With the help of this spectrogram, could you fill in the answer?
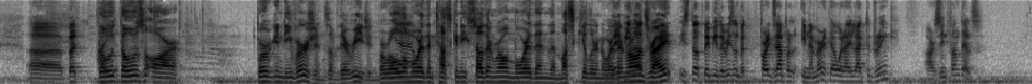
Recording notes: Were interviewed at the 2020 Naples Winter Wine Festival.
